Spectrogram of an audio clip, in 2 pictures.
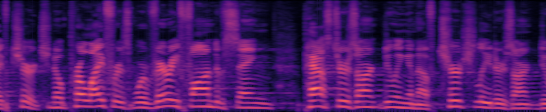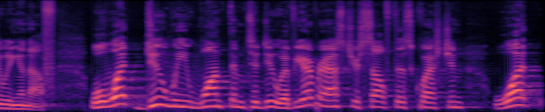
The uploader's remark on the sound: lectures given at IFI’s 2023 worldview conference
